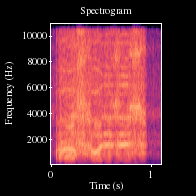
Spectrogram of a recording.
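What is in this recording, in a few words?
Speech, Russian, AWACS; cold; DCS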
